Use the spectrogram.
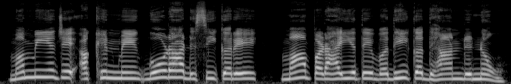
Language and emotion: Sindhi, neutral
